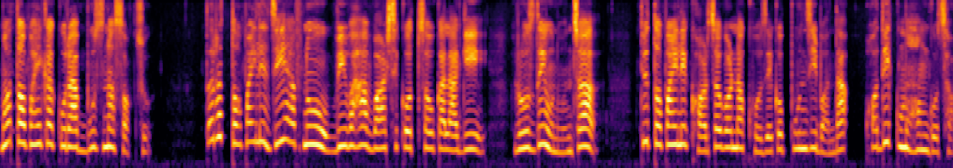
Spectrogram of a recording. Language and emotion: Nepali, sad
